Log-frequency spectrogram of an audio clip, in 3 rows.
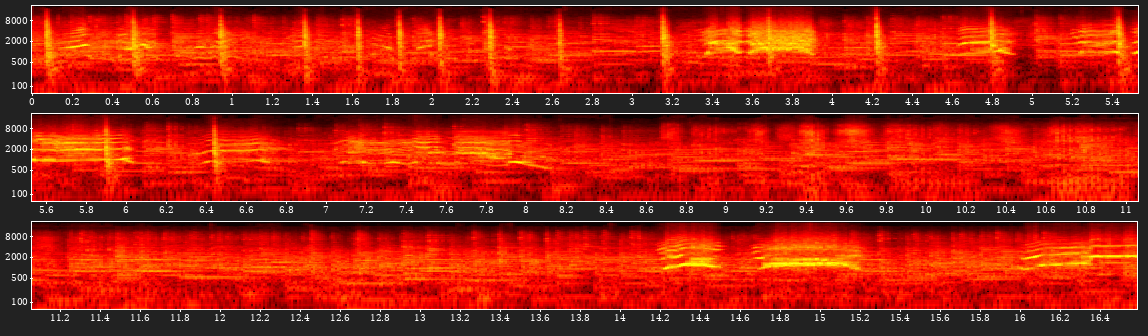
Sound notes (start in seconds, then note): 3.4 screams; 8.7 Buddy snorting; 14.1 screaming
